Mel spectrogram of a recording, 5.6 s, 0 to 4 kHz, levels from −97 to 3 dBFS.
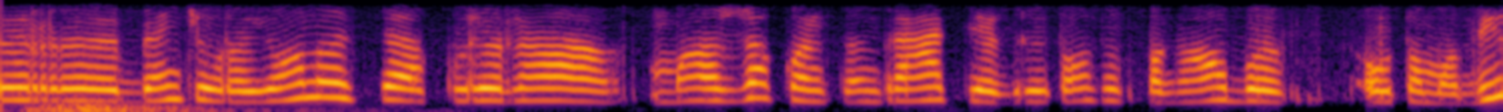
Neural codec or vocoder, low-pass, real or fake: autoencoder, 48 kHz, 128 numbers a frame, DAC-VAE, trained on Japanese speech; 3.6 kHz; fake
